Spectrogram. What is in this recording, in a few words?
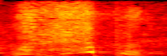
what happened WHISPER; Voice; questions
